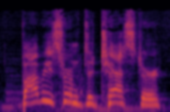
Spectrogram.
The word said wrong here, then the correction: Dorchester: You're fucking saying it wrong, dude. It's fucking Dorchester. – Dorchester? Is it dark? – Dorchester, dude.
